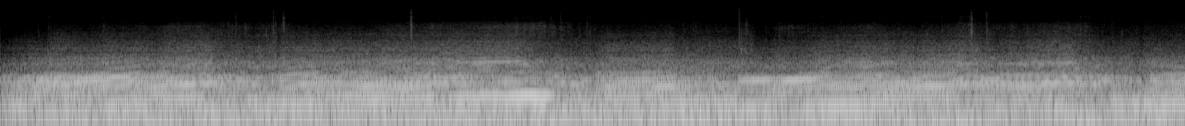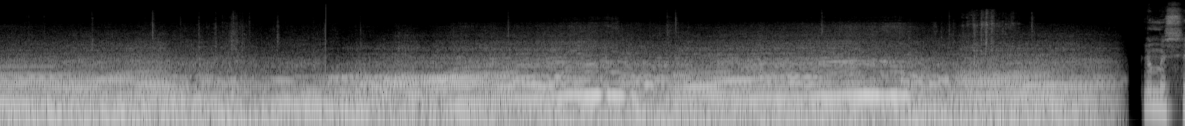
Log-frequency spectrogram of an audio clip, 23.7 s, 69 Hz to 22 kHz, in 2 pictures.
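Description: Flat-plane V8 muscle car with an active exhaust, revved hard near 8,250 RPM with the clutch dumped: loud, continuous engine roar that repeatedly swells and falls in pitch across the whole stretch, cutting off abruptly at the end.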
